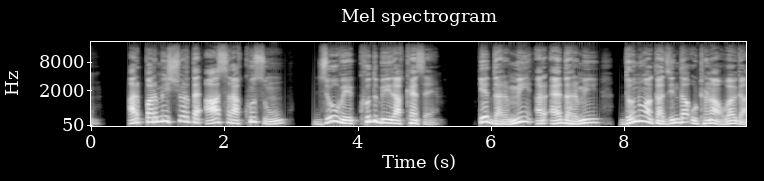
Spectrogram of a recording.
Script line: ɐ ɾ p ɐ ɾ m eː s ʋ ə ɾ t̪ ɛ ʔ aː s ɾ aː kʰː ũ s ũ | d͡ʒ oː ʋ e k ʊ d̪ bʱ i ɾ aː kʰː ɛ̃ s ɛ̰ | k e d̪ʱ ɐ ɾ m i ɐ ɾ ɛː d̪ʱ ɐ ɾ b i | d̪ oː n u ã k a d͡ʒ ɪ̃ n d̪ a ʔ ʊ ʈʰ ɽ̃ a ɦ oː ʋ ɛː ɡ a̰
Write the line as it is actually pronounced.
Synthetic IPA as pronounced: ɐ ɾ p ɐ ɾ m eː s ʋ ə ɾ t̪ ɛ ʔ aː s ɾ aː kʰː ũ s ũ | d͡ʒ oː ʋ e kʰ ʊ d̪ bʱ i ɾ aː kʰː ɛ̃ s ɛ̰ | k e d̪ʱ ɐ ɾ m i ɐ ɾ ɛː d̪ʱ ɐ ɾ m i | d̪ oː n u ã k a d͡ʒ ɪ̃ n d̪ a ʔ ʊ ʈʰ ɽ̃ a ɦ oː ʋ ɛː ɡ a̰

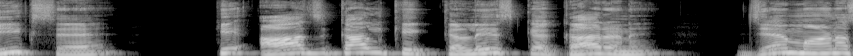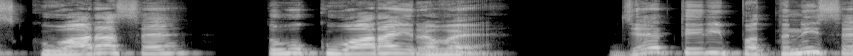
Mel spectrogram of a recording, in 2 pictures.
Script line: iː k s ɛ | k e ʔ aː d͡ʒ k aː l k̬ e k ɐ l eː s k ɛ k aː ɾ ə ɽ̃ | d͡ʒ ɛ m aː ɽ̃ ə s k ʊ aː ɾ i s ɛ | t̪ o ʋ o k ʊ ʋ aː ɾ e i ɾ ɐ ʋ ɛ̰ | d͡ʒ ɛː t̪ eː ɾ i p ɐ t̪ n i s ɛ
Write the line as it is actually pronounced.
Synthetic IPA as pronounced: iː k s ɛ | k e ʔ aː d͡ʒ k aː l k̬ e k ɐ l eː s k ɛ k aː ɾ ə ɽ̃ | d͡ʒ ɛ m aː ɽ̃ ə s k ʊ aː ɾ a s ɛ | t̪ o ʋ o k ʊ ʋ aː ɾ a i ɾ ɐ ʋ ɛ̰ | d͡ʒ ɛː t̪ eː ɾ i p ɐ t̪ n i s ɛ

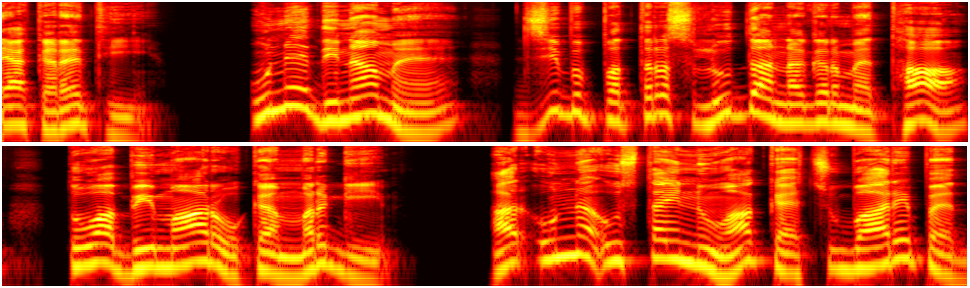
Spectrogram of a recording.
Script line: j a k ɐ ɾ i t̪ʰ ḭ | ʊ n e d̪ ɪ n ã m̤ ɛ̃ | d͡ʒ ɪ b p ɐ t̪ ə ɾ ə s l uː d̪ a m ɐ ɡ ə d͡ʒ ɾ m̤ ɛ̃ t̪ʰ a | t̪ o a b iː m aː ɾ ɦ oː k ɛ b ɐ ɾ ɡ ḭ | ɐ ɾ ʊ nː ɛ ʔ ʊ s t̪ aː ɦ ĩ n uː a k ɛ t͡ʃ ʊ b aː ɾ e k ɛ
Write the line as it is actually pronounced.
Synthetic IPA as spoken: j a k ɐ ɾ ɛ t̪ʰ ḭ | ʊ n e d̪ ɪ n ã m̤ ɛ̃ | d͡ʒ ɪ b p ɐ t̪ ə ɾ ə s l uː d̪ a n ɐ ɡ ə ɾ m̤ ɛ̃ t̪ʰ a | t̪ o a b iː m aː ɾ ɦ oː k ɛ m ɐ ɾ ɡ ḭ | ɐ ɾ ʊ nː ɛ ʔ ʊ s t̪ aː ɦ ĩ n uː a k ɛ t͡ʃ ʊ b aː ɾ e p ɛ

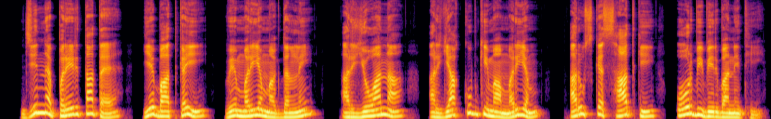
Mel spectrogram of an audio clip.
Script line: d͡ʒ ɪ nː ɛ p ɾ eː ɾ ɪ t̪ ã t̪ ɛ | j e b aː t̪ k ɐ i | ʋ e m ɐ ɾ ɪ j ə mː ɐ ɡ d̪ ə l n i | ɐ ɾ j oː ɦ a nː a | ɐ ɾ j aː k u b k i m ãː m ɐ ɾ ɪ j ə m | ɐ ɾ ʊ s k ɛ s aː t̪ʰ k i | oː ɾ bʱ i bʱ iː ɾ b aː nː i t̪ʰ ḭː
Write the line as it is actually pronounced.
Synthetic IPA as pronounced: d͡ʒ ɪ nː ɛ p ɾ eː ɾ ɪ t̪ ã t̪ ɛ | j e b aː t̪ k ɐ i | ʋ e m ɐ ɾ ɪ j ə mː ɐ ɡ d̪ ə l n i | ɐ ɾ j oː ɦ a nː a | ɐ ɾ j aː k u b k i m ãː m ɐ ɾ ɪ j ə m | ɐ ɾ ʊ s k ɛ s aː t̪ʰ k i | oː ɾ bʱ i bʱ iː ɾ b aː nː i t̪ʰ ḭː

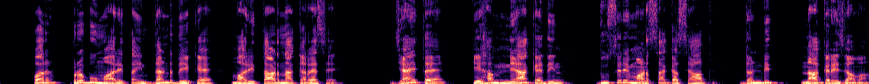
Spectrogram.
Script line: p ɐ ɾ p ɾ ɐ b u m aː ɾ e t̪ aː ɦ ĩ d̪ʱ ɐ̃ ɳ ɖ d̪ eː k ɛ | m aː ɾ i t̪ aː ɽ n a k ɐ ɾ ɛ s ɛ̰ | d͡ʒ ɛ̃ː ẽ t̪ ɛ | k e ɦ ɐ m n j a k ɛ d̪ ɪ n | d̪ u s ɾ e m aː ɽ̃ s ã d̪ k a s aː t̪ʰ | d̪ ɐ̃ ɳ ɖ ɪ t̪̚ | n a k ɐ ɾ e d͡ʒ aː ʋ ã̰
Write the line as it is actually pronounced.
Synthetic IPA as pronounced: p ɐ ɾ p ɾ ɐ b u m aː ɾ e t̪ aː ɦ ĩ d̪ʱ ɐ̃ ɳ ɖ d̪ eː k ɛ | m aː ɾ i t̪ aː ɽ n a k ɐ ɾ ɛ s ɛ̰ | d͡ʒ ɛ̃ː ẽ t̪ ɛ | k e ɦ ɐ m n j a k ɛ d̪ ɪ n | d̪ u s ɾ e m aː ɽ̃ s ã k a s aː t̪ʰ | d̪ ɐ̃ ɳ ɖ ɪ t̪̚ | n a k ɐ ɾ e d͡ʒ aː ʋ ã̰

